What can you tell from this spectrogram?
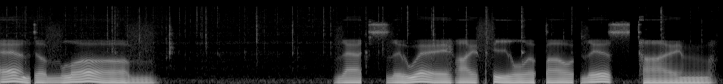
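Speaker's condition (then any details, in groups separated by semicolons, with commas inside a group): Amyotrophic lateral sclerosis; bulbar onset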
